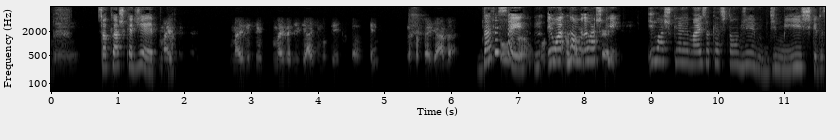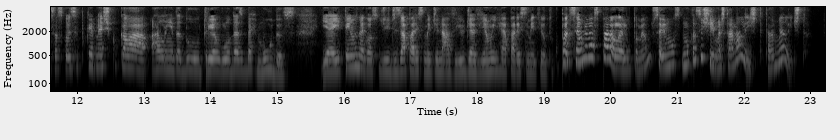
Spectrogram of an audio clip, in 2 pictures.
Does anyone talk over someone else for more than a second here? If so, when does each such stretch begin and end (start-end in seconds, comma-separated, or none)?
6.7-8.5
